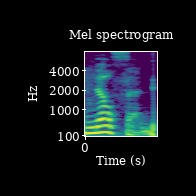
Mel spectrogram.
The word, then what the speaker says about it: Nilsson: Nielsen and the original performer Neil. – Yes, and many of Harry Nilsson's songs have been used in film soundtracks. – Do I keep mispronouncing his name? It's Nilsson.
